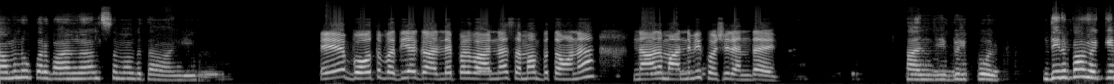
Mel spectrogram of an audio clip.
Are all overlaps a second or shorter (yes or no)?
yes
